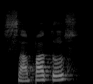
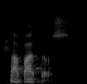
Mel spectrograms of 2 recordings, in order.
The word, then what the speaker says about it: zapatos: pero la z cambia en Latinoamérica la z también suena como una s sa se si so su pero en España suena como Za ce ci zo zu entonces en Latinoamérica decimos zapatos y en España dicen zapatos zorro zorro zorro zorro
